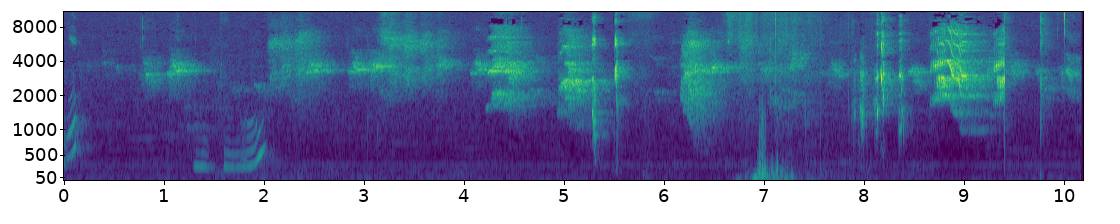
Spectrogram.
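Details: African grey parrot running through varied calls: a quick rising whistle, a wavering harmonic whistle, then a string of rasping squawks and chatter with a low thump midway.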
